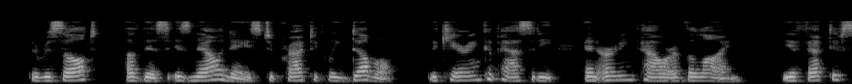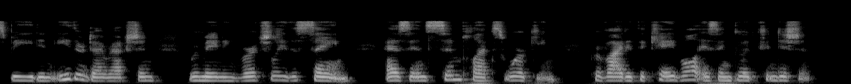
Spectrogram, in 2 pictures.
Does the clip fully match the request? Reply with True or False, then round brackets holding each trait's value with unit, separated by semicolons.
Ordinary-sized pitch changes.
False (2.0 semitones)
